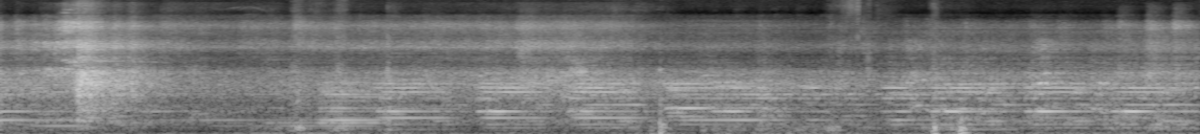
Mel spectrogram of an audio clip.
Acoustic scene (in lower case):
cafe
